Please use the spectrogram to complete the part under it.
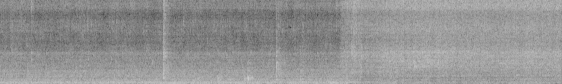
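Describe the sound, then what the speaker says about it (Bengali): Blended onion paste added to hot oil already crackling with tempered spices, giving a loud, close, continuous hiss that swells into a stronger, brighter sizzle partway through. "তেলের উপর পেঁয়াজটা দিয়ে দিলাম যতটা লাগবে"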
